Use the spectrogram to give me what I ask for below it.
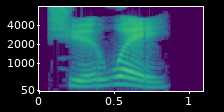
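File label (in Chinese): "穴位", Mandarin Chinese; hsk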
